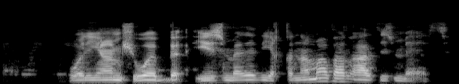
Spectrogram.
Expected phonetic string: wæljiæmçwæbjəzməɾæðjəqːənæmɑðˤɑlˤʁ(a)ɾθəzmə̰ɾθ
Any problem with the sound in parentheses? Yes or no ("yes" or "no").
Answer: yes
